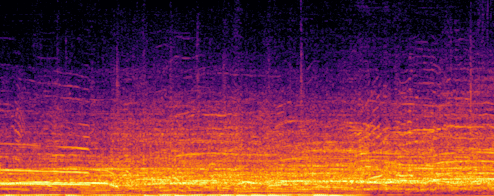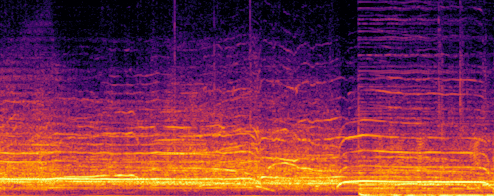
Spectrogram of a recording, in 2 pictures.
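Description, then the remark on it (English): A large crowd watching a solar eclipse cheers and whoops continuously for several seconds as day turns dark, a dense wash of shouting voices with high excited yells rising above it, loud and sustained throughout. “Oh, listen to the cheer.”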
